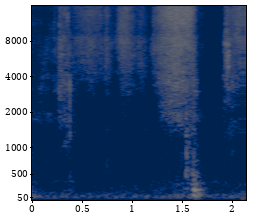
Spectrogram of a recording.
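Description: Faint paper rustling as hands handle and brush over the pages of a paper journal, with a soft swish about one and a half seconds in.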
